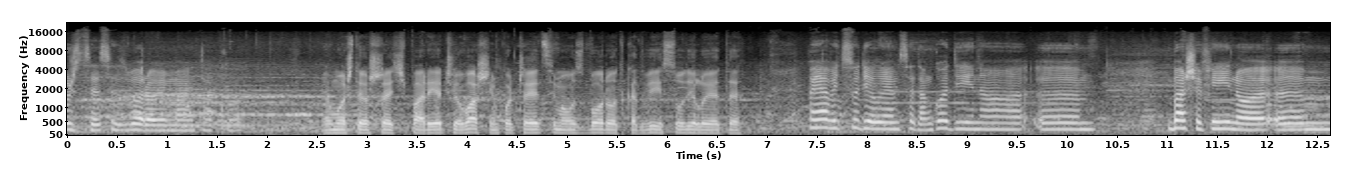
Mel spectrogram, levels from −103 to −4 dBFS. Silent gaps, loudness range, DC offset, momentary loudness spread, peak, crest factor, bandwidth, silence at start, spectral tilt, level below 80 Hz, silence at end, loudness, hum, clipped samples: none; 3 LU; under 0.1%; 11 LU; -2 dBFS; 18 dB; 16 kHz; 0 s; -4.5 dB/octave; -58 dBFS; 0 s; -21 LUFS; none; under 0.1%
